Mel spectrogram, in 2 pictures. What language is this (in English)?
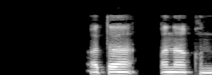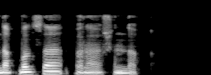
Uyghur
